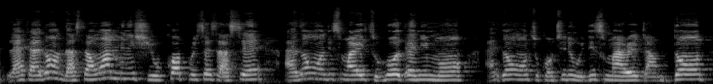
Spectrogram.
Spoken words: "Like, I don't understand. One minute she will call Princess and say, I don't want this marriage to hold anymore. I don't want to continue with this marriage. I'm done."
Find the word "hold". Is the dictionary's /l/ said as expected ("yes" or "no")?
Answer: yes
